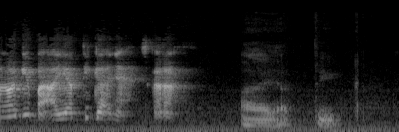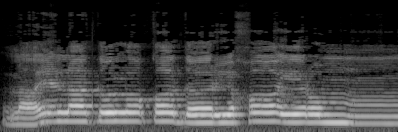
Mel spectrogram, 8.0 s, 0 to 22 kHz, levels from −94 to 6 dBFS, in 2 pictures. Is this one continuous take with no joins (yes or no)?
no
